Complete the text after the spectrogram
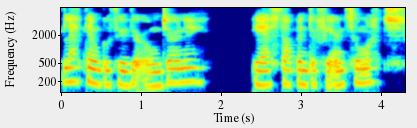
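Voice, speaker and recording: With a Belfast accent, a woman speaks at a fairly slow pace in a fairly low pitch. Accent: Belfast Northern Irish. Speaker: podcast host. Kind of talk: casual monologue. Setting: at home.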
